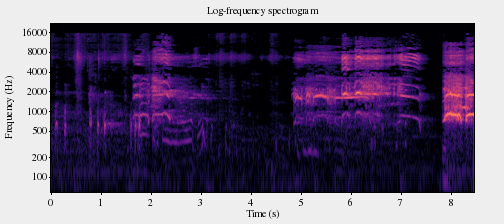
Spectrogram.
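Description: Gamefowl roosters crowing: a fainter crow about a second and a half in, then a louder, longer crow about five seconds in.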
